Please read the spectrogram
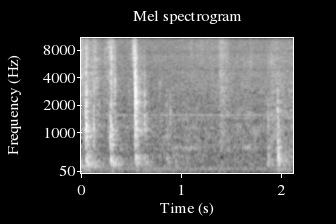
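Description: A few faint knocks and rattles from the hinged perforated-metal back door of a 1949 Montgomery Ward Airline TV cabinet as it settles open and is let go, then quiet room tone with a single light click near the end.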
